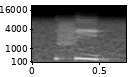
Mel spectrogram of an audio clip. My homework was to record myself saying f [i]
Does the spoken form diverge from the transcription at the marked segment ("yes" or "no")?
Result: no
